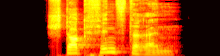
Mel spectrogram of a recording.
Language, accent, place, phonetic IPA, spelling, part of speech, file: German, Germany, Berlin, [ʃtɔkˈfɪnstəʁən], stockfinsteren, adjective, De-stockfinsteren.ogg
- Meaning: inflection of stockfinster: 1. strong genitive masculine/neuter singular 2. weak/mixed genitive/dative all-gender singular 3. strong/weak/mixed accusative masculine singular 4. strong dative plural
